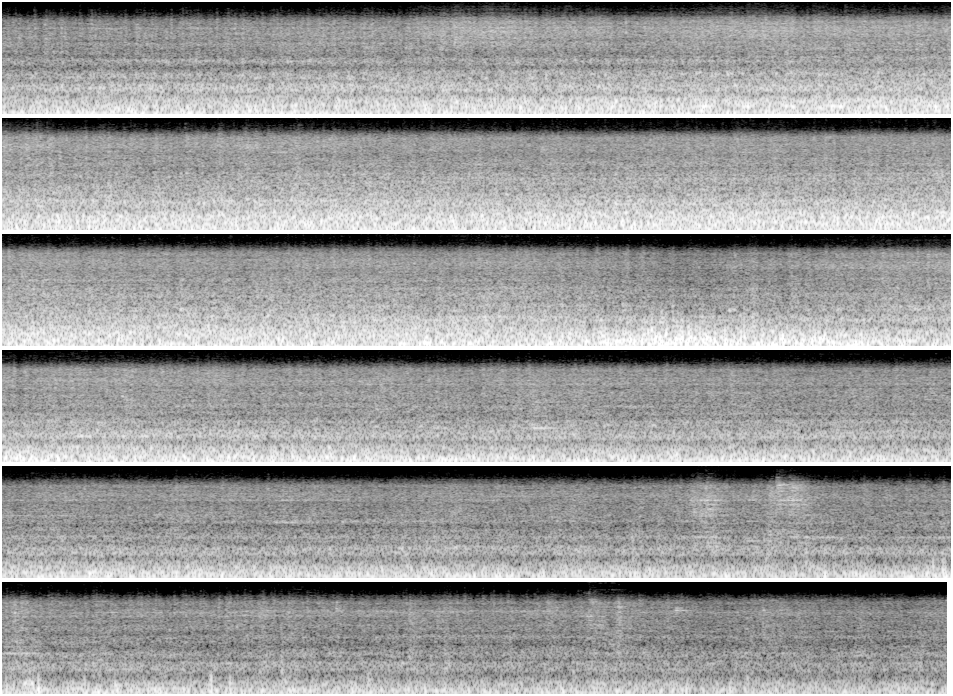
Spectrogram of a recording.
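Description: Pakistan Railways diesel-electric locomotive pulling a passenger train away from a station. The engine grows louder as it draws level, loudest about halfway through, then the passenger coaches roll past and the sound slowly eases, with a few sharp clicks near the end.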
